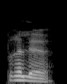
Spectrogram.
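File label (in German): "Brille", German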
